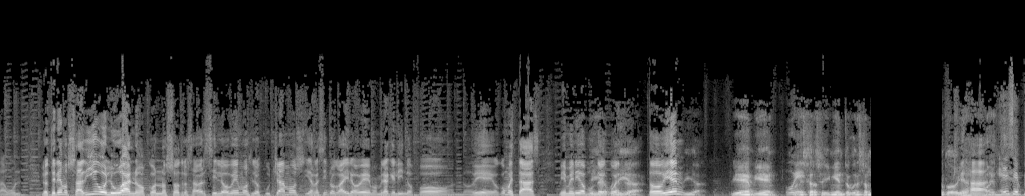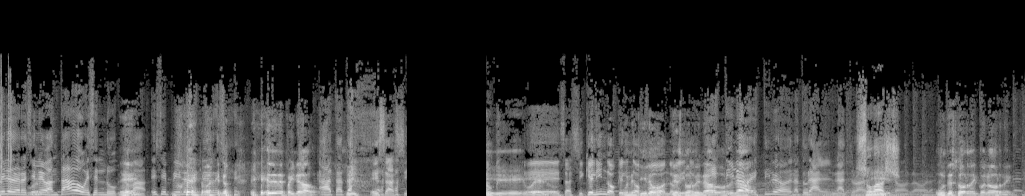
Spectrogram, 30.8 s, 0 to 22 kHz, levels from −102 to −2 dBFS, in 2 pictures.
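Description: A 31-second audio clip with two playback stalls and one burst of cable scratch noise. At 13.07 s the output drops to silence for about 1.07 s before resuming at 14.14 s, and at 21.48 s it cuts out again for about 1.2 s until 22.68 s. Each gap breaks the sound in mid-flow, the pattern of a playback stall, likely caused by the player starving for data or its audio thread being blocked long enough to stop feeding the output. At 15.39 s a dense, ragged rasp sits over the sound for about 0.17 s, ending at 15.55 s, only a little quieter than the programme itself. That is cable scratch noise, likely from a worn cable, connector or control being moved so that its contact resistance jumps rapidly and injects irregular noise bursts into the signal.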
